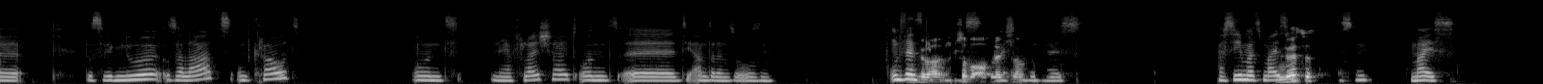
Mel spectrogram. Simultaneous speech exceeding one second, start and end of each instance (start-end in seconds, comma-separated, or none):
9.1-10.3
